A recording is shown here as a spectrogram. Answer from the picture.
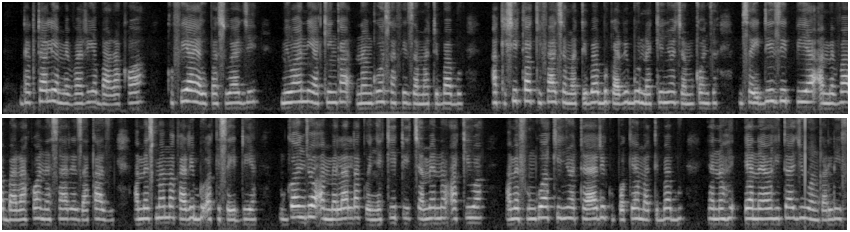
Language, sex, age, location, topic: Swahili, female, 18-24, Kisii, health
